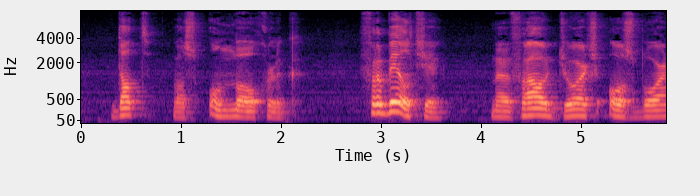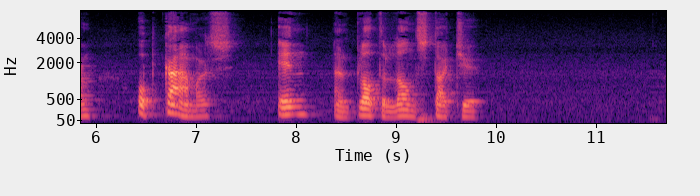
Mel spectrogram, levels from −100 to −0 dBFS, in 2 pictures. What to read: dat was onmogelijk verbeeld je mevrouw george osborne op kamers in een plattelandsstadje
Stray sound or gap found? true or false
false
